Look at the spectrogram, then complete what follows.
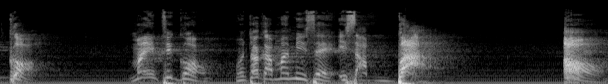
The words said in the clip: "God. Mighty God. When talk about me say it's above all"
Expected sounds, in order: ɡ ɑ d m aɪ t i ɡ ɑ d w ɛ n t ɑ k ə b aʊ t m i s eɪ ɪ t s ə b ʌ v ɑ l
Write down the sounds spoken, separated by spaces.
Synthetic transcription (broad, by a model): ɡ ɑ m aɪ t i ɡ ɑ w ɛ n t ɑ k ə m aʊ m i s eɪ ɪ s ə b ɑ ɑ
